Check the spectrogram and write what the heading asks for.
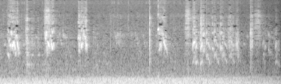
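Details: Several pet parakeets singing: short harsh squawks and scratchy chirps come in quick bursts about every half second, some rising and buzzy, fading near the end, over a steady low hum.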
